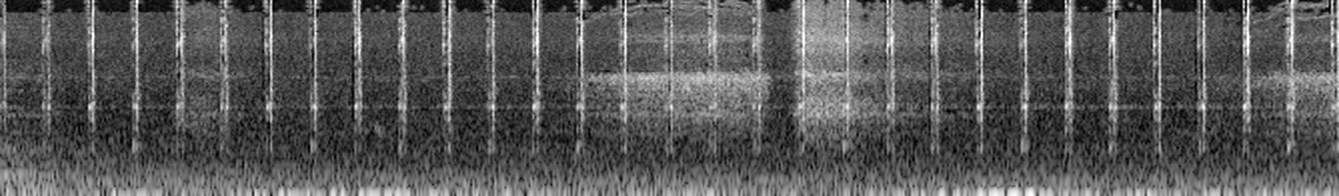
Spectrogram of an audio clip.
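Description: A clock ticking steadily, about three ticks a second, over a faint low drone. A soft hiss swells briefly about halfway through.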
